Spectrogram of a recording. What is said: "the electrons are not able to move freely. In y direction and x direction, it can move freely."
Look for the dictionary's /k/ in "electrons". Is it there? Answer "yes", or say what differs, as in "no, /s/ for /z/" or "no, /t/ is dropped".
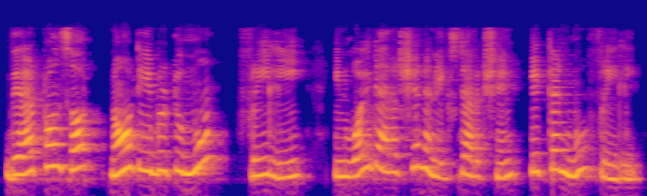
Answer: no, /k/ is dropped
